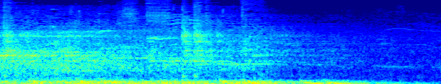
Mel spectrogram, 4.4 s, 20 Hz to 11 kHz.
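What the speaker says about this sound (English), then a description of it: "And this crowd loves it as their guys hold on the opening drive." A stadium crowd in the Madden NFL 22 football game roars in a broad, steady wash of cheering that holds for a few seconds and then fades away toward the end.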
